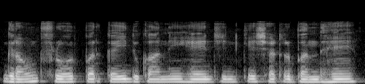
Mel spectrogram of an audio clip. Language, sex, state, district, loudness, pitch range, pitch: Hindi, male, Uttar Pradesh, Lalitpur, -14 LUFS, 120-130 Hz, 125 Hz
